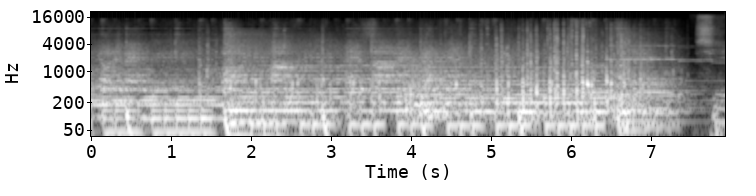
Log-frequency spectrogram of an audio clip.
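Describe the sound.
A galloping horse carrying a rider in a cuirass along roads: loud, rhythmic hoof clatter runs steadily over a dense, sustained background, then cuts off sharply near the end.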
